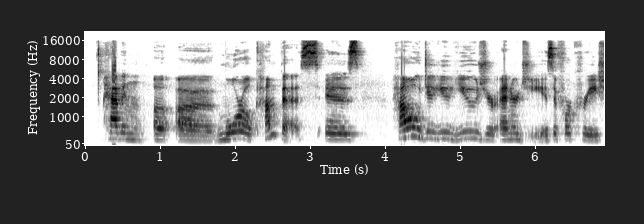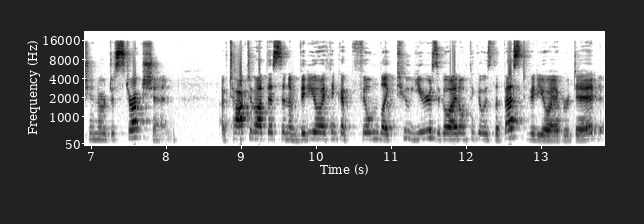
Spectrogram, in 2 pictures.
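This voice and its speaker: A woman with a bright, sharp tone, ordinary pitch variation and a moderate pace. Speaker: spiritual wellness vlogger. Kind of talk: casual advice vlog talk. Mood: calm, reflective. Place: home room. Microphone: webcam.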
